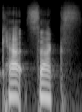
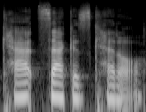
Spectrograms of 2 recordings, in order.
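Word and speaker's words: Kat Saka's Kettle: We got the cold brew at Cat Sacks. That's not right. How do you say it? What's it? Cat Sacca's Kettle? I think it's Cat Sacca's Kettle. Wow, I can't say it. Cat Sacca's Kettle. There you go.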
